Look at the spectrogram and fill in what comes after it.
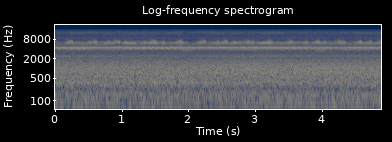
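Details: Crickets at night: a steady high-pitched trill runs through the whole clip, with a second pulsing chirp layered above it in quick, regular beats. There is a faint background hiss and no other sounds.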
